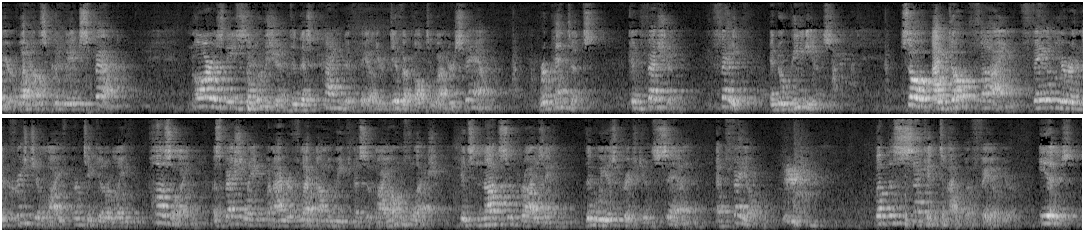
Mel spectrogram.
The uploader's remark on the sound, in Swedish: Inspelad i Betlehemskyrkan, Stockholm 2012-04-22.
